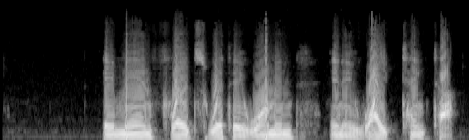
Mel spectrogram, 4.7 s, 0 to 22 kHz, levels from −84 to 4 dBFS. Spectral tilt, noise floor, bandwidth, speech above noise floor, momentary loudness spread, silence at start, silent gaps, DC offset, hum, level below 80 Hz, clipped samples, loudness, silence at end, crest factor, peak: -8 dB/octave; -56 dBFS; 12 kHz; 46 dB; 7 LU; 1.05 s; none; 0.2%; none; -32 dBFS; under 0.1%; -10 LUFS; 0.15 s; 10 dB; 0 dBFS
